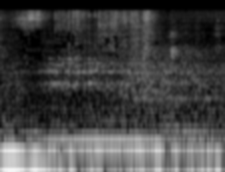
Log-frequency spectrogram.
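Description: Dramatic trailer score: a deep booming hit right at the start, fading into a steady low drone.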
